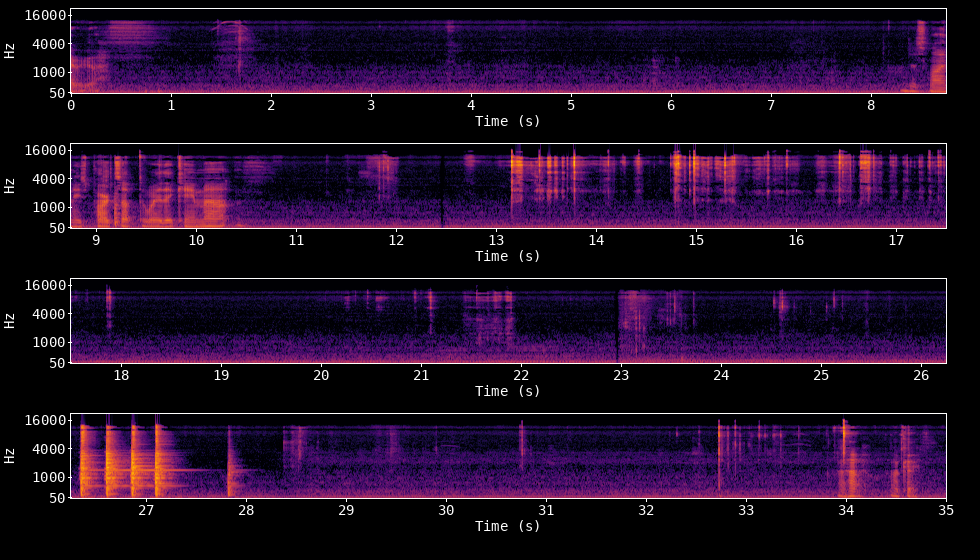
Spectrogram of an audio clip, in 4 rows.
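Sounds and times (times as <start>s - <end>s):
small steel parts clicking: 13.1s - 18.0s.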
